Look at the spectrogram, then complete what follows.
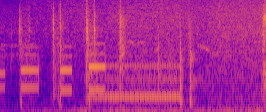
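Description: Several touch-tone keypad beeps from a phone being dialed, short paired tones in quick succession followed by one longer held tone, clear with no voices.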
